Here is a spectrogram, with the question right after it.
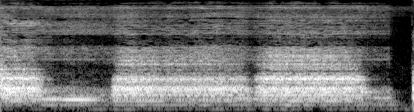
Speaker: El ruido broncovesicular posee características intermedias entre el bronquial y el vesicular y suele escucharse acerca de los bronquios principales.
